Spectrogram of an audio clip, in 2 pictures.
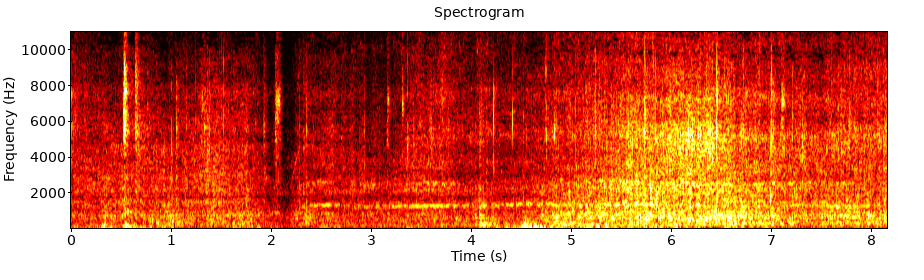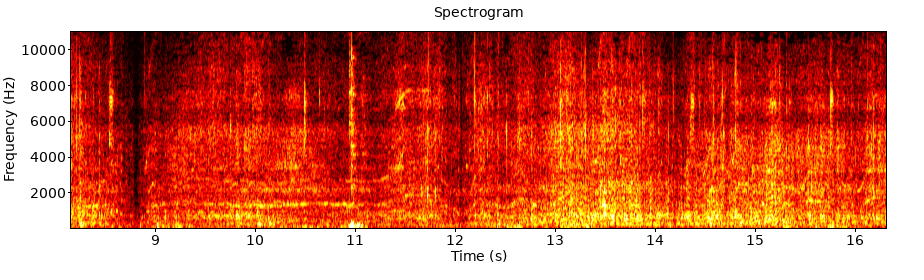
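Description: Traxxas rally RC car's electric motor and drivetrain whining as it accelerates, turns and slides through snow, rising and falling with the throttle and loudest about six seconds in. A sharp click comes about half a second in and a low thump about eleven seconds in.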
